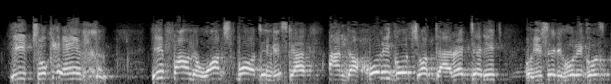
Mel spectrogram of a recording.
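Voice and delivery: ordinary talk

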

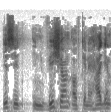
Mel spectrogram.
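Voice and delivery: ordinary talk, nothing marked

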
